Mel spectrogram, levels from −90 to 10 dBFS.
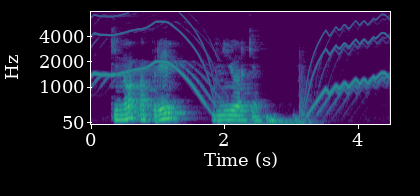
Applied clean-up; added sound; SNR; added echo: classical method WPE with log-MMSE.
